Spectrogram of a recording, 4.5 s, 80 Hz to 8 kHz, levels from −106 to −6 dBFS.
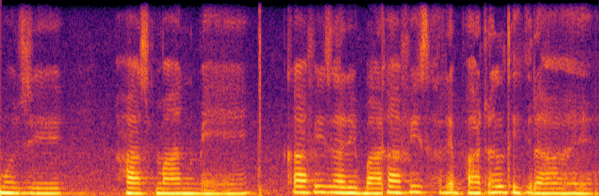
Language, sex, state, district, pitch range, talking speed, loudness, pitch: Hindi, female, Arunachal Pradesh, Lower Dibang Valley, 200-230 Hz, 160 wpm, -16 LUFS, 210 Hz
